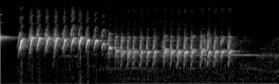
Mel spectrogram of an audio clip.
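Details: Lesser green leafbird lure song: a rapid, rattling trill of bright notes. Partway through it shifts to a lower pitch, then ends in one thin, fading whistle.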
